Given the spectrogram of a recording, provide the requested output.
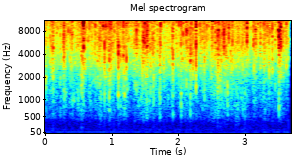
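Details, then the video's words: Termites make a dense, dry crackling of tiny rapid clicks and ticks, like crinkling paper, steady throughout with no other sounds. "Termits sond"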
